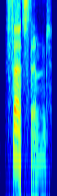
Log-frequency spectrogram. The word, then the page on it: firsthand: British English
